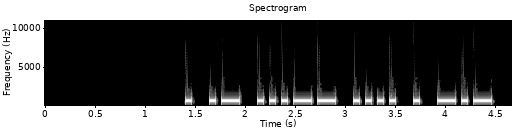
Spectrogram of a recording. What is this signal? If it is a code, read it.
Morse code, heard as a keyed tone, about 20 wpm, 700 Hz. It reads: EA3HEK
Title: DXCC-100 Call Signs - 6 Characters - 20wpm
